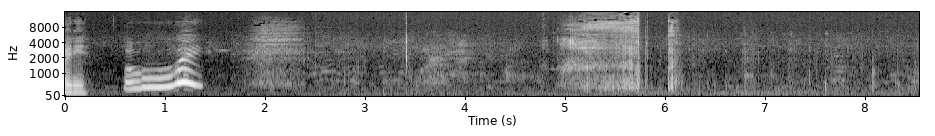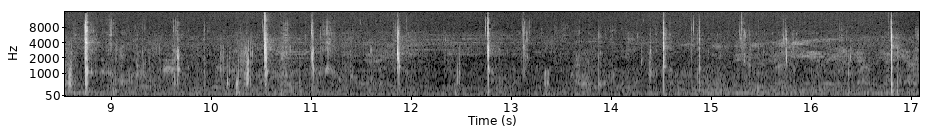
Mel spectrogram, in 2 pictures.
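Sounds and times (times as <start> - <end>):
person chewing berries: 4.8 - 17.0.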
